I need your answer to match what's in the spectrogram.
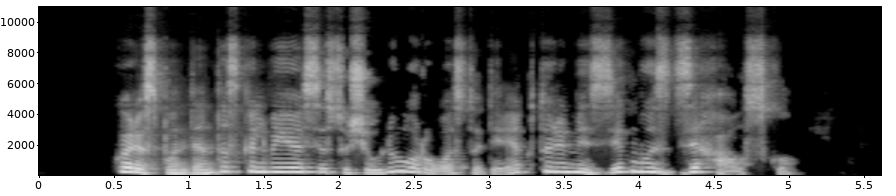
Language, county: Lithuanian, Šiauliai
